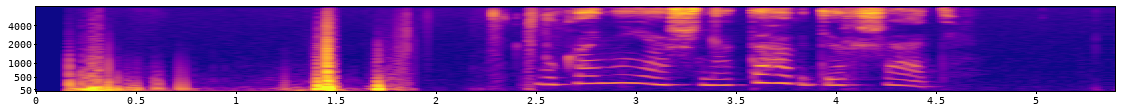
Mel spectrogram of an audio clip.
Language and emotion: Russian, positive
